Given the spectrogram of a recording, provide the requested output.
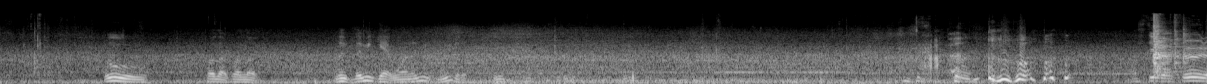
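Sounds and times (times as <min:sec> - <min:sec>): road traffic hiss: 0:00.0 - 0:12.0.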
